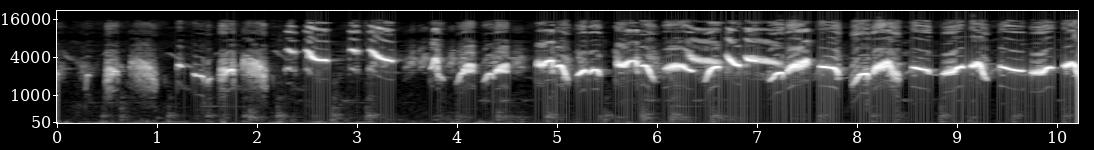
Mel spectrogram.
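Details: Olive-backed sunbird singing a lively, rapid song of high buzzy chirps and twisting whistled notes, starting hesitant and scratchy then becoming a fast, steady run of repeated wavering phrases, in a quiet setting.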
